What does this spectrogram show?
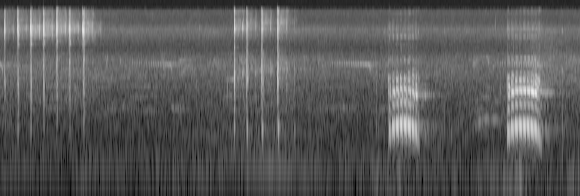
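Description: A bird calling: three short calls about a second apart, each rising then falling in pitch, starting about four seconds in. Before them, a quick run of sharp clicks in the first second and a few more midway.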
